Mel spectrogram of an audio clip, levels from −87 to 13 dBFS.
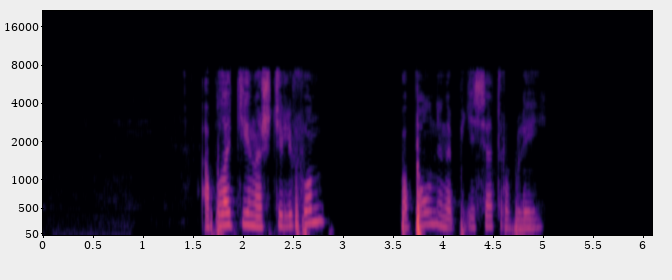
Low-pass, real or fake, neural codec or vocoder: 7.2 kHz; fake; vocoder, 44.1 kHz, 80 mel bands, Vocos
